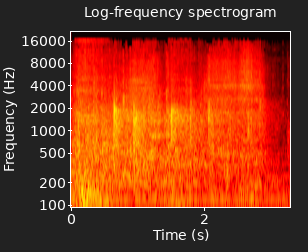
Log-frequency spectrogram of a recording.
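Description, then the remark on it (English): A crowd claps steadily for about three seconds, a dense wash of many hands at moderate volume, tapering off at the end, applauding as baby Jesus is placed in the manger during an evening service before a candle lighting. “Round of applause, please, for baby Jesus.”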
